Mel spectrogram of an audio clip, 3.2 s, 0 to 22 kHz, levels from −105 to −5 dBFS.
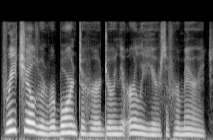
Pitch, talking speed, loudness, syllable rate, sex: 185 Hz, 245 wpm, -19 LUFS, 6.2 syllables/s, female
